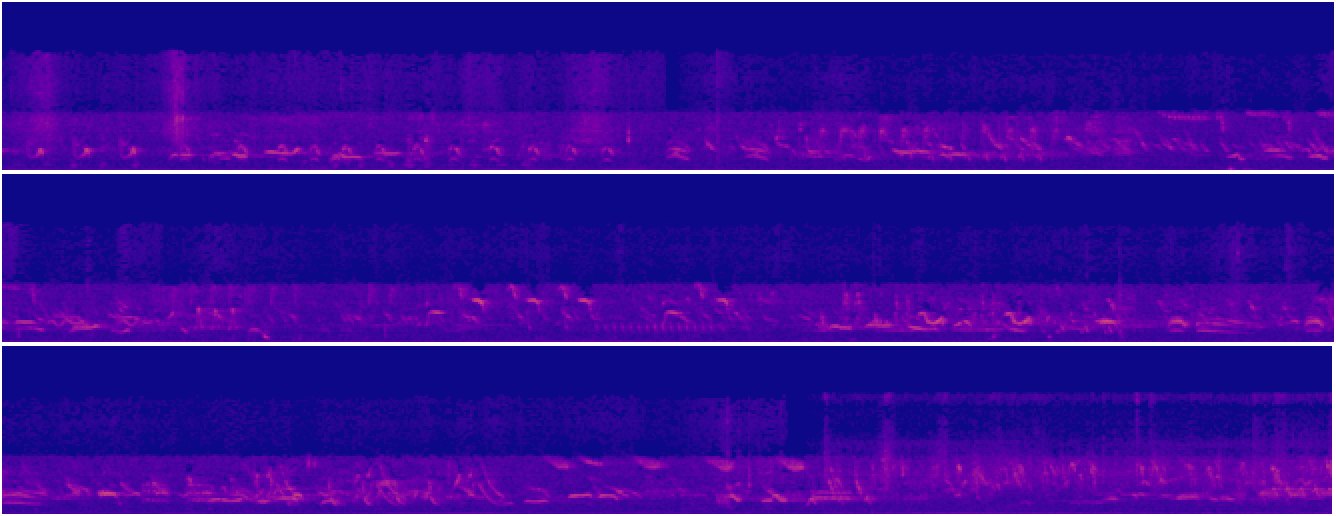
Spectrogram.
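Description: Many small birds chirping and chattering, their short calls overlapping almost throughout, over a steady low hum.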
